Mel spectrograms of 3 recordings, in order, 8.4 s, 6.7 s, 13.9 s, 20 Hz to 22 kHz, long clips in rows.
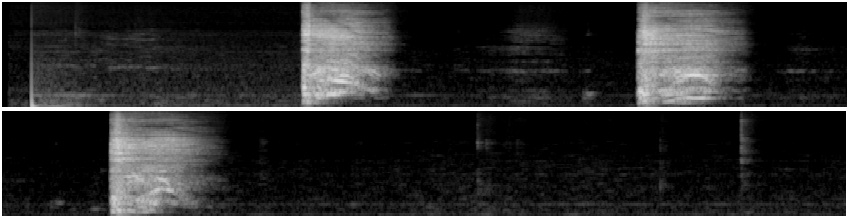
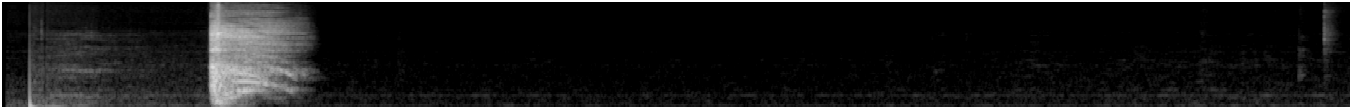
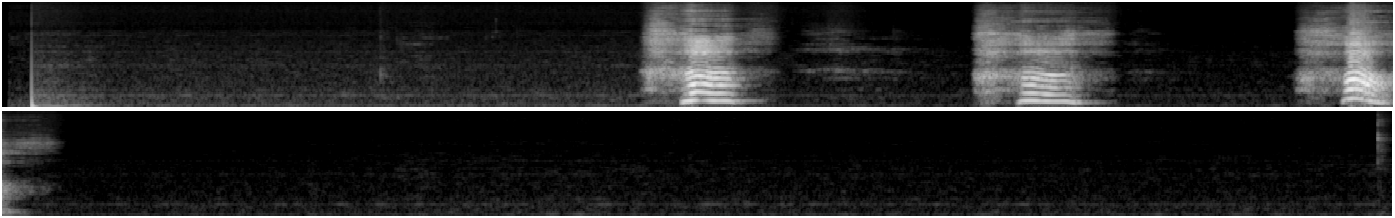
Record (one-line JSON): {"three_cough_length": "8.4 s", "three_cough_amplitude": 32768, "three_cough_signal_mean_std_ratio": 0.28, "cough_length": "6.7 s", "cough_amplitude": 32768, "cough_signal_mean_std_ratio": 0.16, "exhalation_length": "13.9 s", "exhalation_amplitude": 32768, "exhalation_signal_mean_std_ratio": 0.19, "survey_phase": "beta (2021-08-13 to 2022-03-07)", "age": "65+", "gender": "Female", "wearing_mask": "No", "symptom_none": true, "smoker_status": "Ex-smoker", "respiratory_condition_asthma": false, "respiratory_condition_other": false, "recruitment_source": "REACT", "submission_delay": "1 day", "covid_test_result": "Negative", "covid_test_method": "RT-qPCR", "influenza_a_test_result": "Negative", "influenza_b_test_result": "Negative"}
